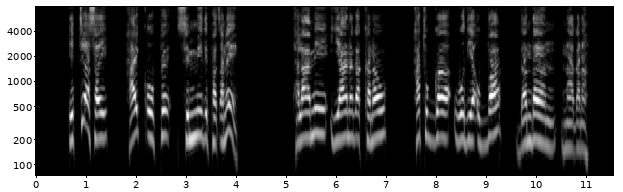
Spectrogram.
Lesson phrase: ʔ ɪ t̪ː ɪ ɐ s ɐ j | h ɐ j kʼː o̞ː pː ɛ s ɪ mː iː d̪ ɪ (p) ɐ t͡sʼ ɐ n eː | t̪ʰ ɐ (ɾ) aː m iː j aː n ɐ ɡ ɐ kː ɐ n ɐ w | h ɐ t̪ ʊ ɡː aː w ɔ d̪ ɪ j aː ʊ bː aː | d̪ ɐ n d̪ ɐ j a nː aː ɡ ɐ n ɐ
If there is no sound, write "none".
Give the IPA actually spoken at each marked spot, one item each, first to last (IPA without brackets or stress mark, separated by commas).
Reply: p, l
